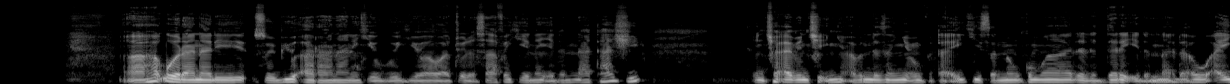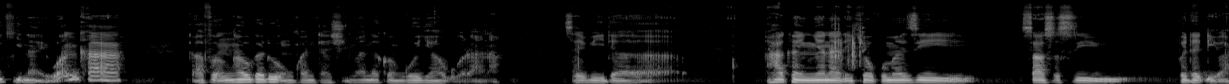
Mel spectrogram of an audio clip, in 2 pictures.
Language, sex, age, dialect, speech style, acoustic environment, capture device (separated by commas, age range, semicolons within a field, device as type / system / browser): Hausa, male, 18-24, Nigeria - Kano, happy, silence, mobile / Linux / Chrome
